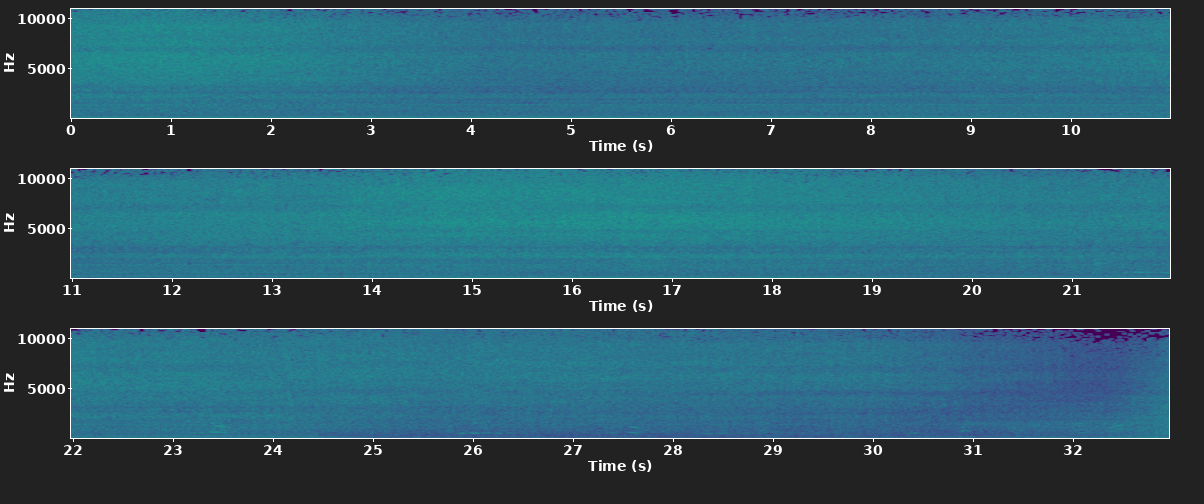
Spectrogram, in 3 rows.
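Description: Tata SE 1613 tipper's diesel engine running steadily to drive the hydraulic hoist as the loaded body tips and gravel slides out of the tail. The engine note shifts about two-thirds of the way through and then drops away near the end, leaving a quieter hiss.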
